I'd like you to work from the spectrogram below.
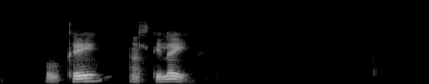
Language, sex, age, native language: Icelandic, male, 50-59, Icelandic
